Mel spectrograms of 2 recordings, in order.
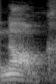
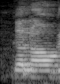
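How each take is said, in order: First: नॉक starting straight on n; silent K. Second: कनॉक with "ka" before the n; sounded K. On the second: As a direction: say कनॉक, wrongly voicing k. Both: Shown as a demonstration. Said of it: "कनॉक नहीं".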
